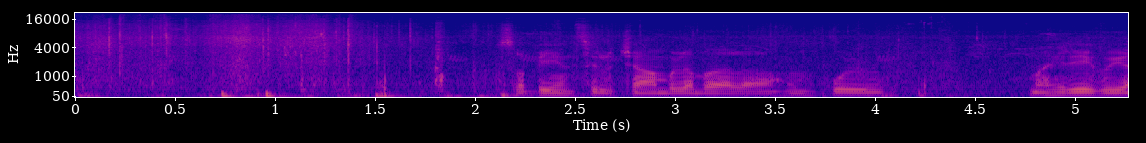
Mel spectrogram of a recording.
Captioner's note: speaking foreign language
